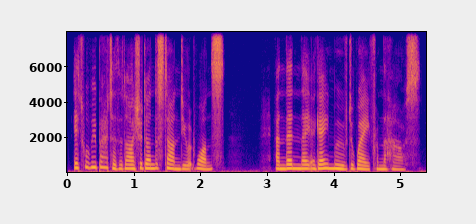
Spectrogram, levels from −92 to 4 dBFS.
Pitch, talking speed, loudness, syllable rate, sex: 215 Hz, 210 wpm, -18 LUFS, 6.2 syllables/s, female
